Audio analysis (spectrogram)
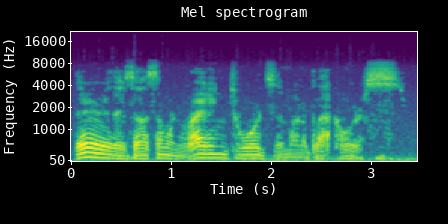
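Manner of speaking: ordinary delivery, nothing marked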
